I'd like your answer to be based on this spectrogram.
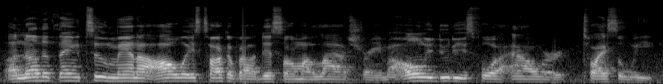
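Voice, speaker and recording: A man's voice: medium pitch, normal speed, a little hiss or hum. A man in his late thirties giving a casual, unscripted livestream monologue in a self-assured, slangy, repetitive way. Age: late 30s. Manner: self-assured, slangy, repeats himself, often says "man". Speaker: livestream host and self-published author.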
